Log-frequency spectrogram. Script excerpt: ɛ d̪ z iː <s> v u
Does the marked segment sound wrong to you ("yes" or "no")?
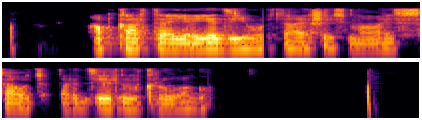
yes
